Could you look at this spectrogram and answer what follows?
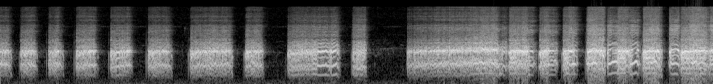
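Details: Hen and chicks calling back and forth, with loud, harsh clucks repeated about three times a second. A longer unbroken rasping stretch follows, then the rapid bursts resume.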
